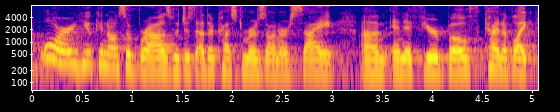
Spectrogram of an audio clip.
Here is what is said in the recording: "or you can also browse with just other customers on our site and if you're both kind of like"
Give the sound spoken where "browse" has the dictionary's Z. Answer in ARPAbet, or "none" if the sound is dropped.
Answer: Z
